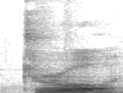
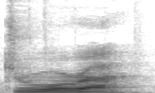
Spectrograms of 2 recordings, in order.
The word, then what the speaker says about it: drawer: object in the draw remember this pronunciation draw not drawer drawer okay in the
